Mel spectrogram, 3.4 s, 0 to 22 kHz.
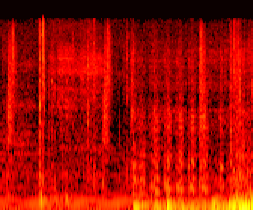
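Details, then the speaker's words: Standalone ECU (Speeduino/Megasquirt, TunerStudio) car cold start at 0°, cranking enrichment raised from 100% to 120%, no idle control valve fitted: short quiet cranking, then catches promptly into a firm, steady run, a normal clean cold start. "ah and it already started that's the best case scenario for now"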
